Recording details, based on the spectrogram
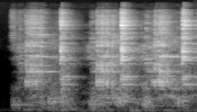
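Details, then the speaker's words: Troy-Bilt mower after tune-up, spark plug out and engine turned slowly by the pull handle: four scratchy metal rubs, one per pull, from the top; the flywheel is rubbing on a badly fitted cover held by one wrong screw. "yep we still hear a noise on this so let's get back under it and see if we can figure that out"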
